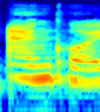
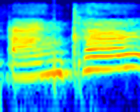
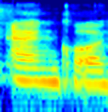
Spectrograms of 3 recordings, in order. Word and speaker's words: ANKOR: right Jesse Williams from Anor that's how you pronounce it exactly Anor yeah a lot of people get confused is it anchor is it Anor it's Anor so you said it perfect okay pretty good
